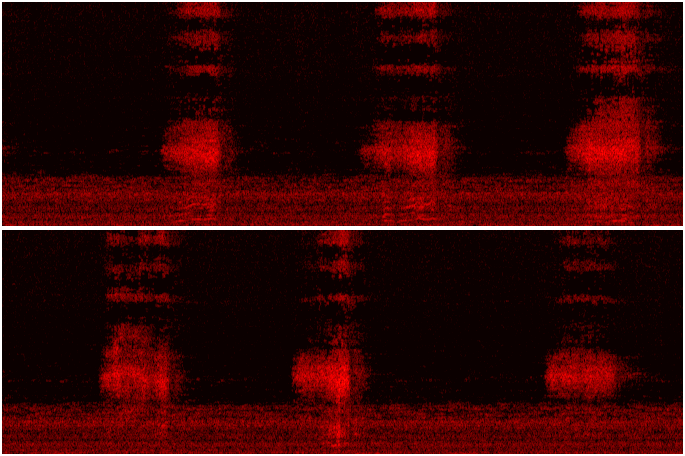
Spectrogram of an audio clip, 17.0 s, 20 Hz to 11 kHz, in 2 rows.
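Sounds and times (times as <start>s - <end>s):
dog snoring: 2.0s - 3.0s, 4.5s - 5.7s, 7.1s - 8.3s, 9.7s - 10.8s, 12.2s - 13.1s, 15.3s - 16.4s.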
